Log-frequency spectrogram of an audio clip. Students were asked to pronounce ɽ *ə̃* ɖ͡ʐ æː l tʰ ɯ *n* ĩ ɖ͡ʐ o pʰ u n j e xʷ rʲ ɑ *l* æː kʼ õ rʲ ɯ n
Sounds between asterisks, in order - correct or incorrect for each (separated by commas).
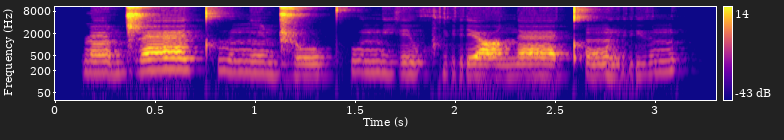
incorrect, correct, incorrect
